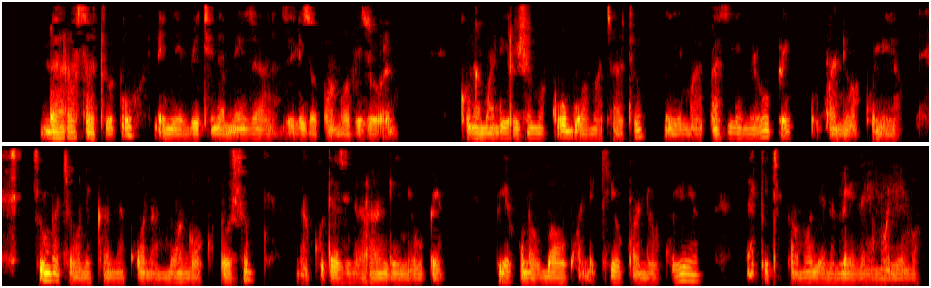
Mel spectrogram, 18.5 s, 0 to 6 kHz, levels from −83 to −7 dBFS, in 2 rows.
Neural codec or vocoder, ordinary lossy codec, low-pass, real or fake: codec, 24 kHz, 3 kbps, HILCodec; MP3, 24 kbps; 5.4 kHz; fake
